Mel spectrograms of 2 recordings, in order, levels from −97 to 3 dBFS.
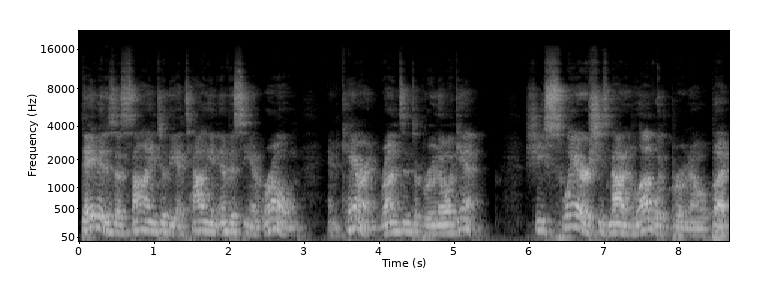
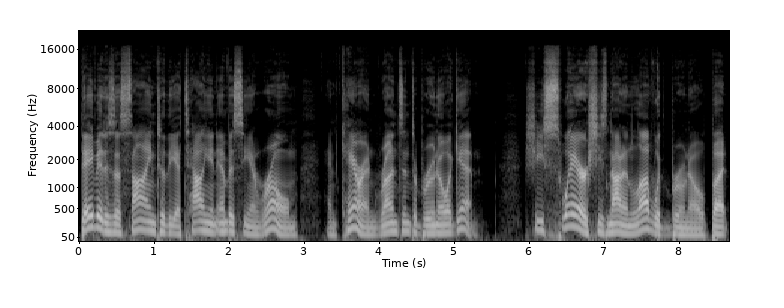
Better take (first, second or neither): second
